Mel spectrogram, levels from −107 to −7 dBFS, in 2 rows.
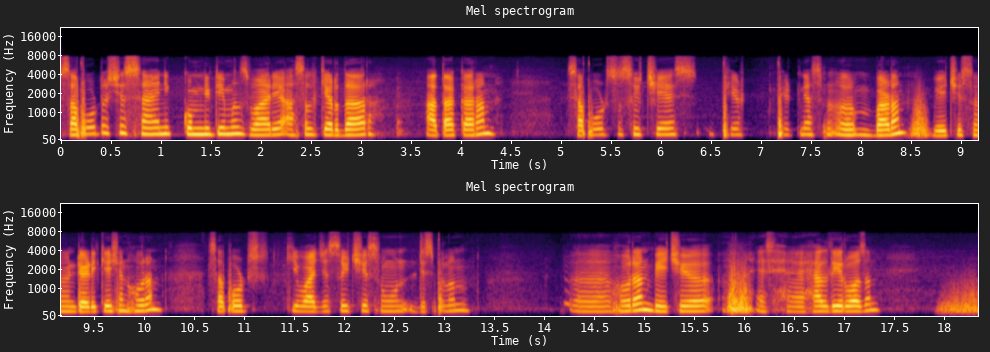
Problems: none marked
